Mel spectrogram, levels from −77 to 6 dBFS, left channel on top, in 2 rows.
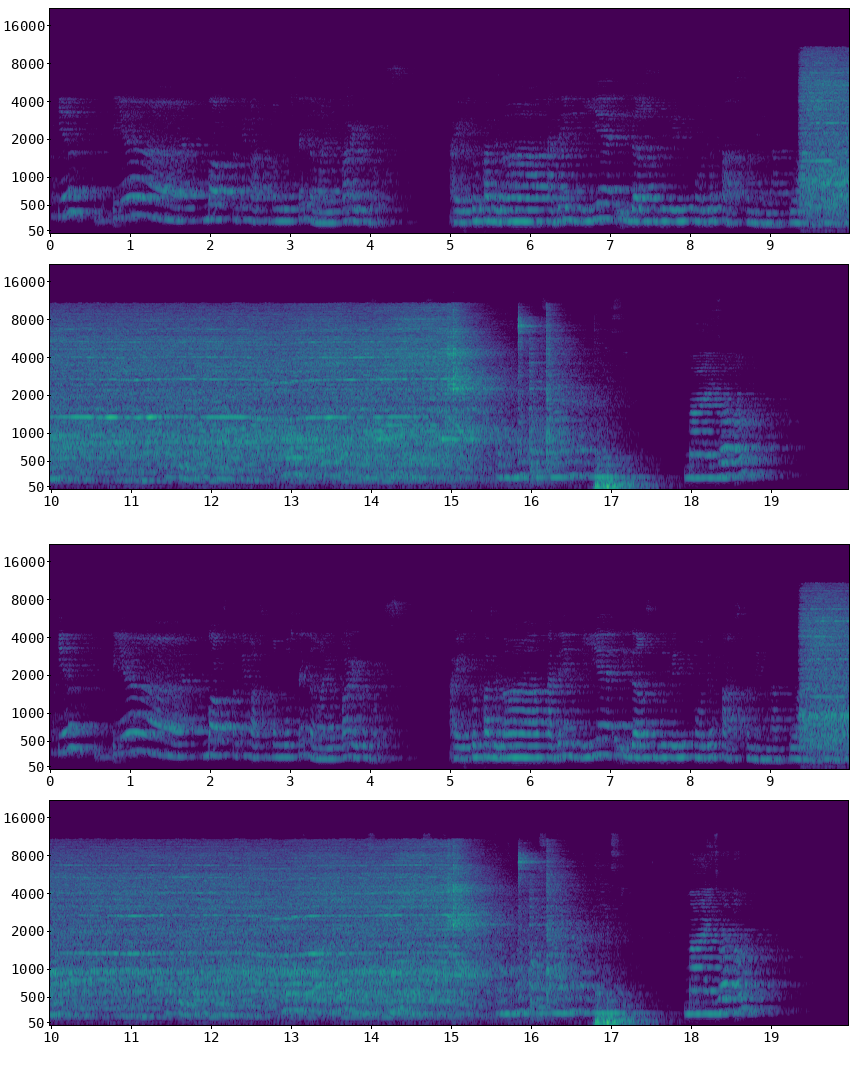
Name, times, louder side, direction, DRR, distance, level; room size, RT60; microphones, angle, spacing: voice 1, 0.0-4.4 5.0-10.5 10.8-12.8, right 1 dB, 15° right, -6 dB, 1.3 m, -44 dB
sound 1, 9.3-16.4 16.8-17.0, left 1 dB, 25° left, 2.0 m, -31 dB
voice 2, 12.9-17.3 17.9-18.8, right 1 dB, 55° right, -3 dB, 2.3 m, -41 dB
15.5 x 6.4 x 4.9 m, 1.4 s
head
